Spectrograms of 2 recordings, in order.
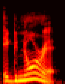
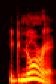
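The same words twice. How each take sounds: First: Said in the usual way. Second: IGNORE IT said louder, mocking the advice; louder, mocking repeat of the advice; mocking emphatic command. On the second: Shown as a demonstration.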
